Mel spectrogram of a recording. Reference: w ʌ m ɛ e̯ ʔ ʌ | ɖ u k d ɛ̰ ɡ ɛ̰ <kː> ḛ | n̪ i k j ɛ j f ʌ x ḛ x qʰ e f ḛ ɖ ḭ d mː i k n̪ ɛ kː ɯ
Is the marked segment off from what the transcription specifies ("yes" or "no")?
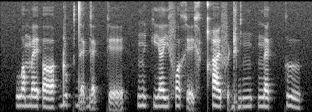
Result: no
